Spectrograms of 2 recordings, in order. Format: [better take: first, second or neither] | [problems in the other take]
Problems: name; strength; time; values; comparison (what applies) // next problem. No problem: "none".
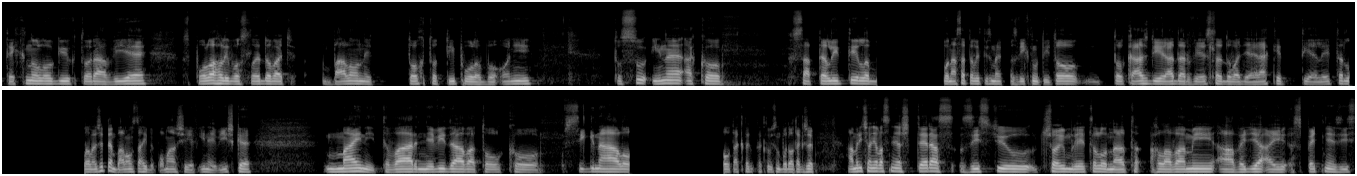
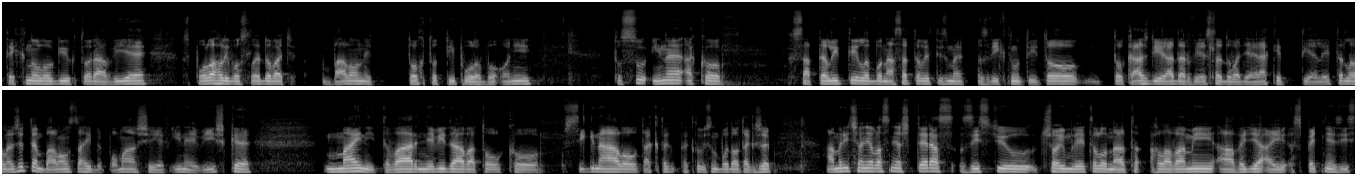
second | audio freezing; at 9 s for 0.5 s, at 13 s for 1 s and at 20 s for 1 s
